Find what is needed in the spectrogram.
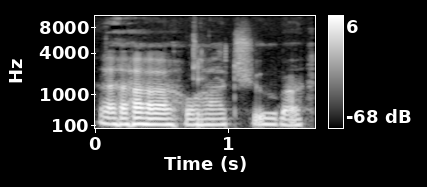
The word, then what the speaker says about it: Huachuma: But the best place to start is called Huachuma. – Spell that. – I hate spelling. Huachuma. H-U-A-C-H-U-M-A.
